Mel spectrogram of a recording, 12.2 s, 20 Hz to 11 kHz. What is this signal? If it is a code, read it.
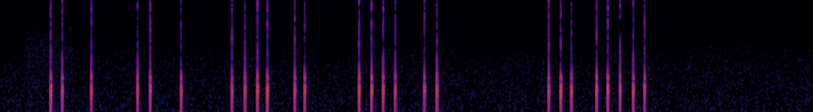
Tap code, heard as taps on a table, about 6 knocks a second. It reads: FFRR P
